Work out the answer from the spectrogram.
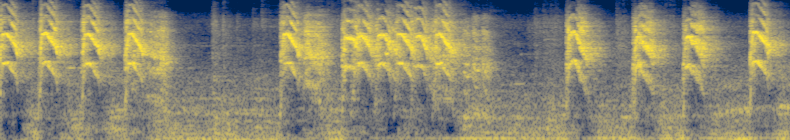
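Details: Yellow ringneck parakeet giving a run of short, sharp, harsh squawks about every third of a second, then a longer grating burst and more quick squawks, over a faint low hum.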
